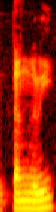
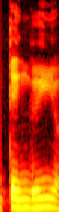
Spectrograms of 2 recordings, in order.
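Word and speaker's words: Tanrı: Tanri, donc qui se prononce en fait Tangri, je crois. Ou Tengri, enfin un mot comme ça, hein.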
